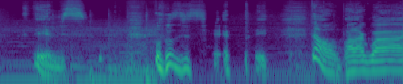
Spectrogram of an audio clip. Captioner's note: laughs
